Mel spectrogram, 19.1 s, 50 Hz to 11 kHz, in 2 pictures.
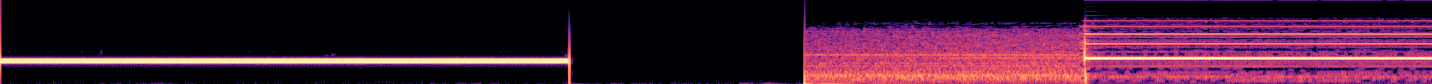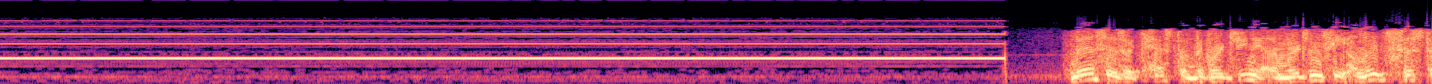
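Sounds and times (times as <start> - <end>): loud steady electronic tone: 7.2 - 16.3.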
